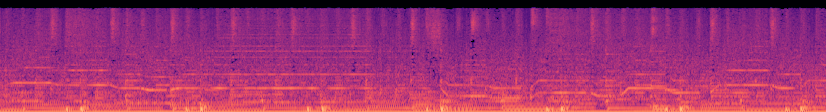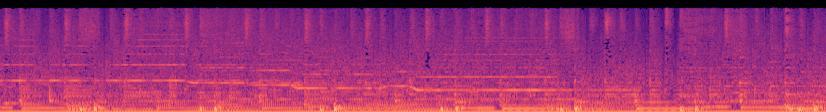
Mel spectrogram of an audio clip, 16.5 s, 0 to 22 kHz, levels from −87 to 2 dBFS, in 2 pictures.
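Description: From start to end, a coarse, grainy distortion rides on the sound and rises and falls with it, with quiet passages sputtering or dropping out. This likely comes from low bit depth without dither, truncated to about 3 bits, leaving error only about 10 dB below the signal. Unlike steady dithered hiss, the grit tracks the signal.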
